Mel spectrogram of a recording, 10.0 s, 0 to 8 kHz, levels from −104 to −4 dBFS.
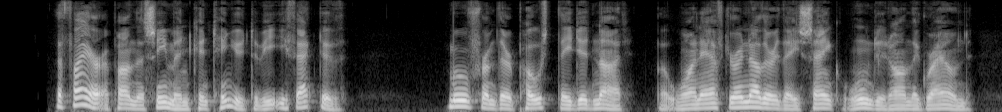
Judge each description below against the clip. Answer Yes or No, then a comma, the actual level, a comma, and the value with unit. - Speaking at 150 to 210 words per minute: Yes, average, 155 wpm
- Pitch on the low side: Yes, low, 110 Hz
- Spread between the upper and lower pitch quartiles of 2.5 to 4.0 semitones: No, average, 4.6 semitones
